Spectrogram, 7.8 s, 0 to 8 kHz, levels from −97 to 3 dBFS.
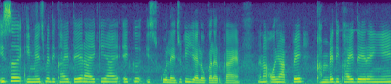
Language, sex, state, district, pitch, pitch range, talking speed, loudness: Hindi, female, Bihar, Supaul, 250 Hz, 230-265 Hz, 205 wpm, -16 LUFS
